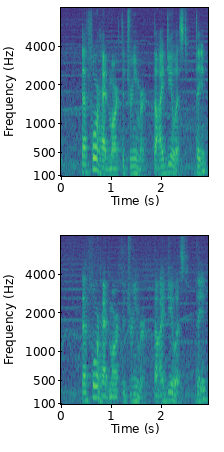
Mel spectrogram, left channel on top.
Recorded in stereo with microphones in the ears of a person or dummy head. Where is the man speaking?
80° left, 0.6 m.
